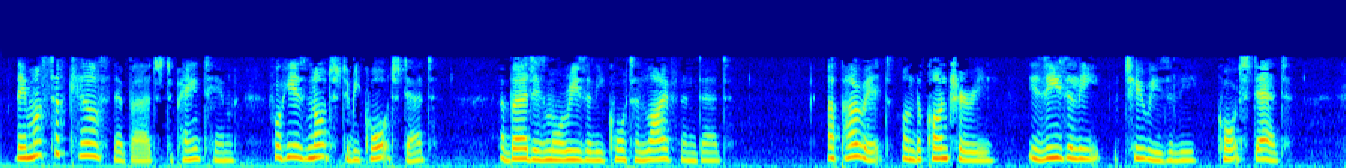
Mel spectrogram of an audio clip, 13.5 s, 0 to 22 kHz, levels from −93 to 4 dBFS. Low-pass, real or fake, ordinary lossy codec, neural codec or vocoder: 5.4 kHz; fake; MP3, 24 kbps; codec, 16 kHz, 8 kbps, FunCodec, trained on LibriTTS, 25 frames a second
